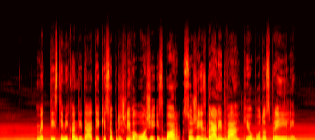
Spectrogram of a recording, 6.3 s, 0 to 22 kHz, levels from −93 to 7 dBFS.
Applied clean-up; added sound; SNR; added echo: none; Bowed string instrument; 19 dB; none.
